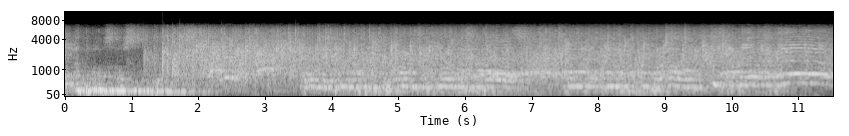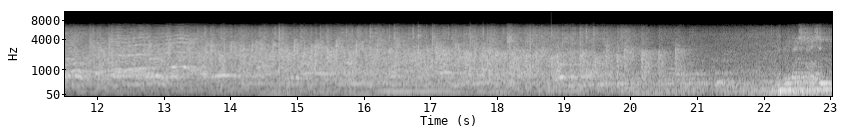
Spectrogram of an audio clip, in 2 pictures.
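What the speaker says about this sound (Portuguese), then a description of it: "Aplausos ao Senhor." Church congregation applauds steadily for over twenty seconds, a dense continuous wash of clapping mixed with voices and cheering throughout, loud and sustained before tapering near the end.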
